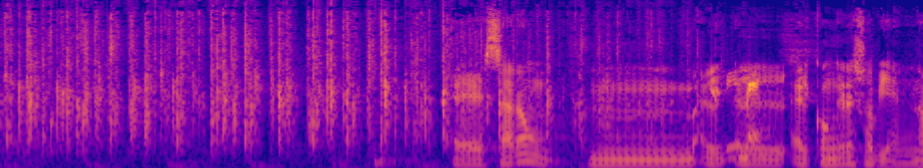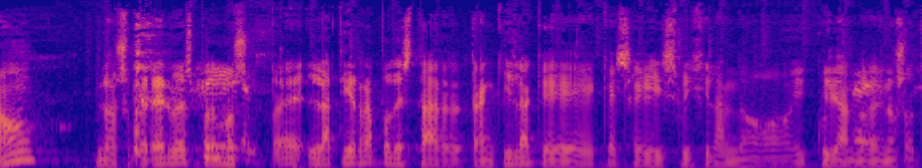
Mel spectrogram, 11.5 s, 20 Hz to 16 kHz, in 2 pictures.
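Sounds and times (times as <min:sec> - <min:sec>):
canned applause sound effect of many hands clapping: 0:00.0 - 0:04.6
speech: 0:02.8 - 0:11.5.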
